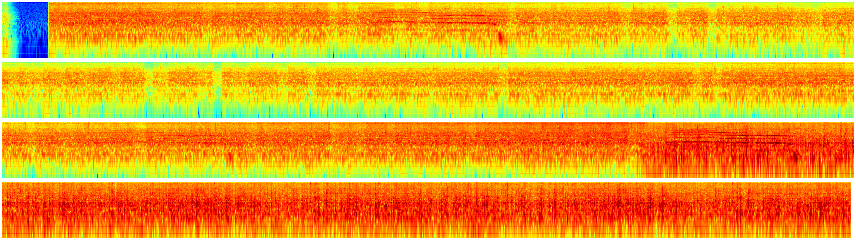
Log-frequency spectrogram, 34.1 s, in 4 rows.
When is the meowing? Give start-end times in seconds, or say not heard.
3.6-5.0, 18.0-19.4, 23.6-25.0.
